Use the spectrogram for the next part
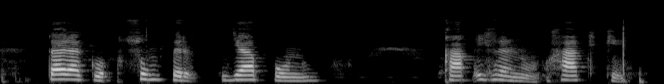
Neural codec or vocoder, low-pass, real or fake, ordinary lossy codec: none; 10.8 kHz; real; MP3, 32 kbps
